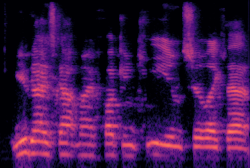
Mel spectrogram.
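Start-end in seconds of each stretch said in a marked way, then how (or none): 0.2-2.2 play-acted heated yelling, kept mild. Retelling how a man got out and started yelling: imitating someone yelling. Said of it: "he starts yelling".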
